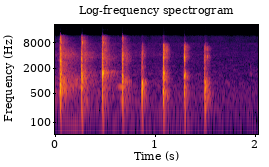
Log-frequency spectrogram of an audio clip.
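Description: About eight sharp, evenly spaced hand claps ring out close and alone at a steady pace, then stop, as an audience welcomes a speaker at a writing panel.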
